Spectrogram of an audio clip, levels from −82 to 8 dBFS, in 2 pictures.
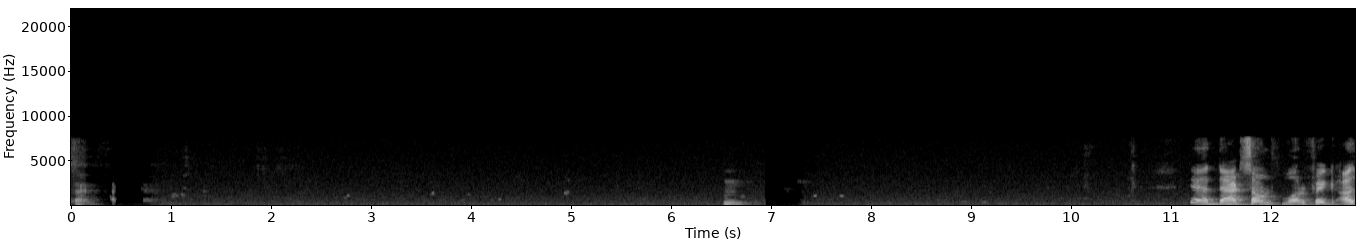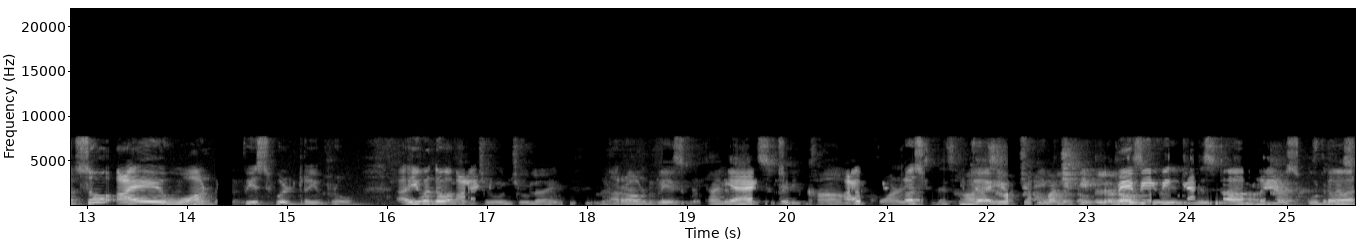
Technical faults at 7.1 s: background gated by the echo canceller

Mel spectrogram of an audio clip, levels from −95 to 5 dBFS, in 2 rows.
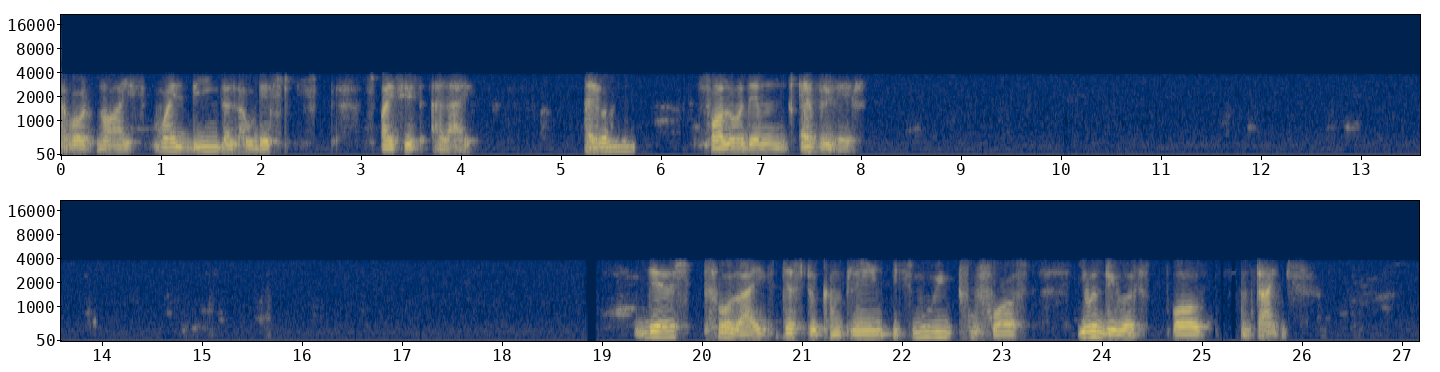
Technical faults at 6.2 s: AMR narrowband mobile codec; lost AMR speech frames

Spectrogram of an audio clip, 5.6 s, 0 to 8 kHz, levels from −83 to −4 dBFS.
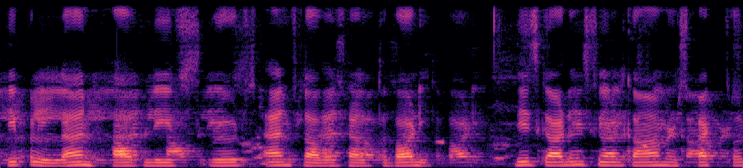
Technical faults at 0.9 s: echo with no canceller; bit error spike

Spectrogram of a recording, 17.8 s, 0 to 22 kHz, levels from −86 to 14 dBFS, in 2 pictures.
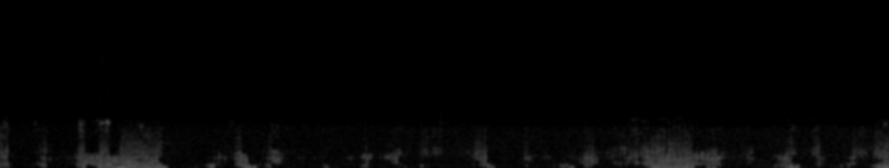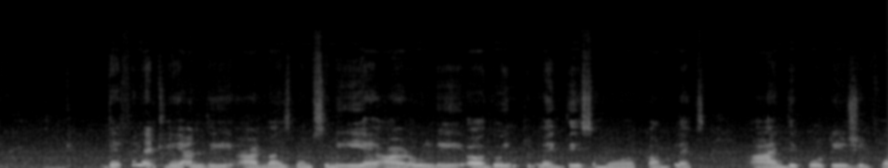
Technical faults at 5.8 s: none

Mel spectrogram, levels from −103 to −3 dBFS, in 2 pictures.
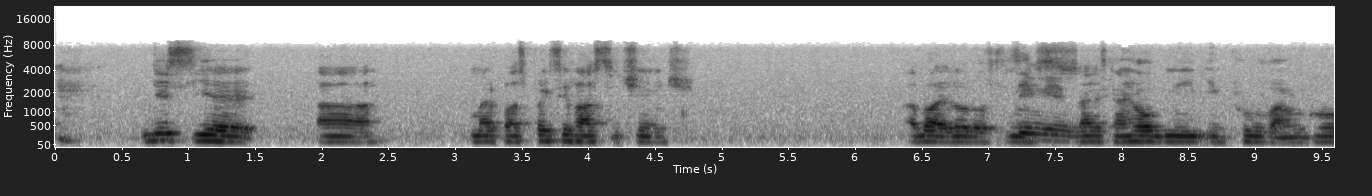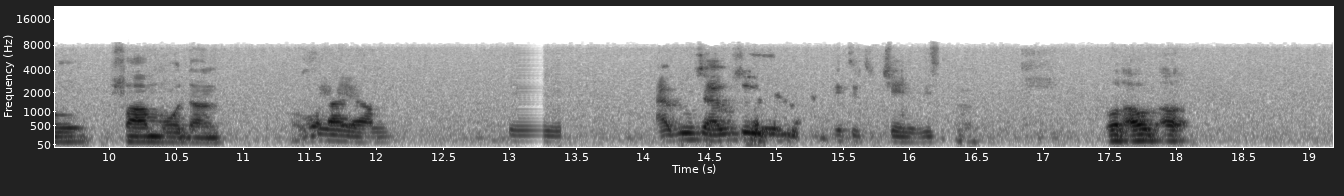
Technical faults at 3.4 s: none

